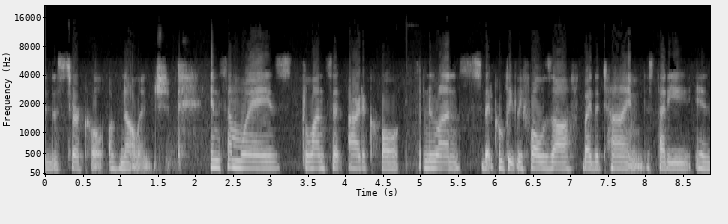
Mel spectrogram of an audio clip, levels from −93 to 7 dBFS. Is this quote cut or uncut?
cut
